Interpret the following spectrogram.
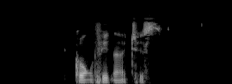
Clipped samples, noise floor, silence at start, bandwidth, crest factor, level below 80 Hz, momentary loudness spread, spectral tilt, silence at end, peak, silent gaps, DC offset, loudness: under 0.1%; -81 dBFS; 0.75 s; 11 kHz; 24 dB; -54 dBFS; 6 LU; -3.5 dB/octave; 0.75 s; -8 dBFS; none; under 0.1%; -28 LUFS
